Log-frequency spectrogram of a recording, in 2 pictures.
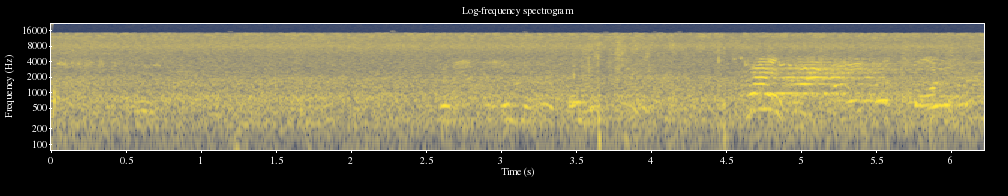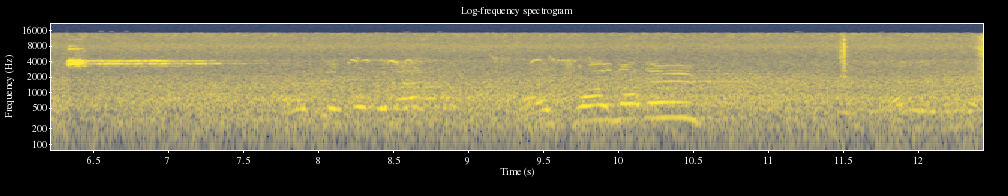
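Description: Players' distant shouts on an open football pitch, with a short, sharp referee's whistle blast about six seconds in that stops play for a free kick.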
